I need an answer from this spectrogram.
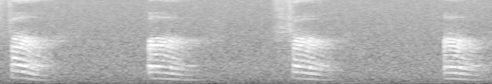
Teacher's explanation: For most vowels, the tip of our tongue is down and close to, if not touching, the back of our bottom front teeth. For the tip of our tongue is actually curled backward, and as it curls back, the central part of our tongue goes up · our mouth is very closed and our tongue is generally in a high position. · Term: last central vowel sound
